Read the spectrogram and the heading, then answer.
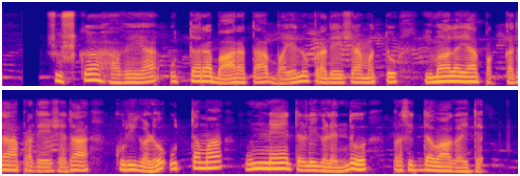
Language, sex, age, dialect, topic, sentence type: Kannada, male, 18-24, Mysore Kannada, agriculture, statement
